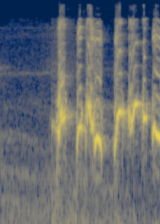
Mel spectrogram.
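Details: Lure call of a Red-whiskered bulbul, meant to draw wild birds in quickly: one short phrase of five or six bright, slurred, rising-and-falling whistled notes after a brief silence.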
